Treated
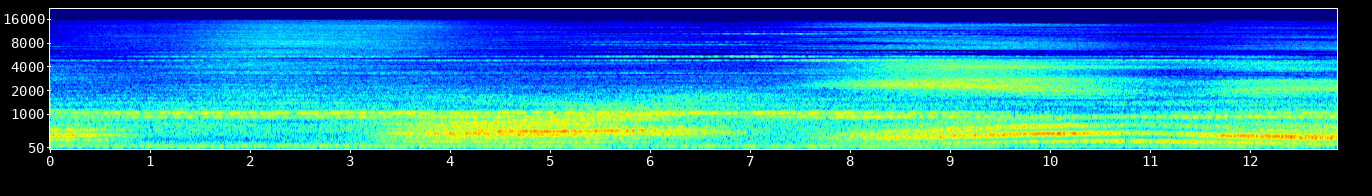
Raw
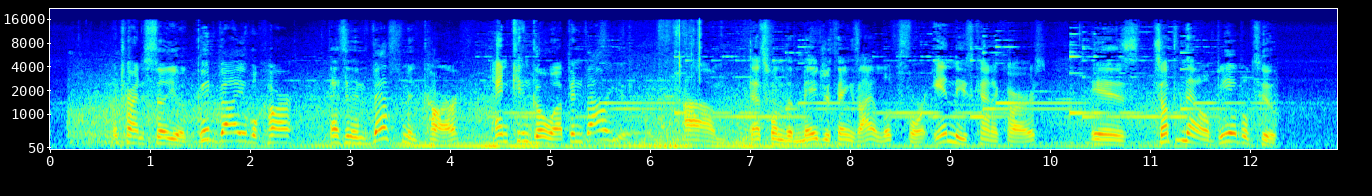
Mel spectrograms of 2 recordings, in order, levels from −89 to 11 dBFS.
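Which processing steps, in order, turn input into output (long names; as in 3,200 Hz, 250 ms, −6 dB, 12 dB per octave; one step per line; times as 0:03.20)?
extreme stretch with random phases 18×, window 0.10 s, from 0:08.39
echo through a band-pass that steps 154 ms, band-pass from 540 Hz, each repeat 0.7 octaves, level −1 dB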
